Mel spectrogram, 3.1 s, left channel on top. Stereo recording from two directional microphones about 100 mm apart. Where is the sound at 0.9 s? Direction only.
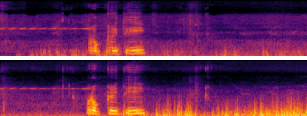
Centre (ahead or behind).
